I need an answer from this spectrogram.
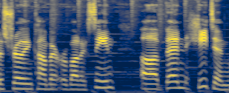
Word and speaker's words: Hayton: Our guest tonight is one of the most influential figures in the Australian combat robotics scene, Ben Hayton, right?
